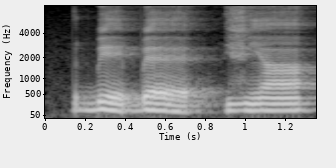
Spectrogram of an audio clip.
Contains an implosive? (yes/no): yes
